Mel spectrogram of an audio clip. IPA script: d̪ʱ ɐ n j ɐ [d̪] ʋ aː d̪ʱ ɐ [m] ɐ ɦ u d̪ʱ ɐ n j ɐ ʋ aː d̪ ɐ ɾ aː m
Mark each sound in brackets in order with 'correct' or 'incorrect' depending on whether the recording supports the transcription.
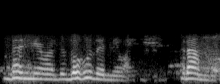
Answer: incorrect, incorrect

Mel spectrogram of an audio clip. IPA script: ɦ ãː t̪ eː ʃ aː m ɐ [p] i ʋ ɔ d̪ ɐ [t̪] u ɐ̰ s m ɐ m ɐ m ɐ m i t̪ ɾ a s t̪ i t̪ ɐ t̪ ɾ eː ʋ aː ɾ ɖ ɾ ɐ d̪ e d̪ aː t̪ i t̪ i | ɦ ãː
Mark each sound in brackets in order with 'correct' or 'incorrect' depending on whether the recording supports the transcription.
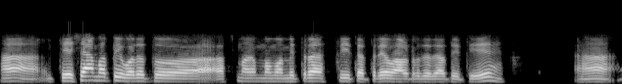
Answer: correct, correct

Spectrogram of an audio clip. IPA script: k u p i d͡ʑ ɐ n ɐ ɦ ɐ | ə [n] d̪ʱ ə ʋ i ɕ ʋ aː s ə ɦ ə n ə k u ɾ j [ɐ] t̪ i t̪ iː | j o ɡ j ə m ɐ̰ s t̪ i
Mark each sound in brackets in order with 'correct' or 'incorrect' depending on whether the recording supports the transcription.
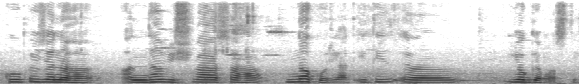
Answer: correct, incorrect

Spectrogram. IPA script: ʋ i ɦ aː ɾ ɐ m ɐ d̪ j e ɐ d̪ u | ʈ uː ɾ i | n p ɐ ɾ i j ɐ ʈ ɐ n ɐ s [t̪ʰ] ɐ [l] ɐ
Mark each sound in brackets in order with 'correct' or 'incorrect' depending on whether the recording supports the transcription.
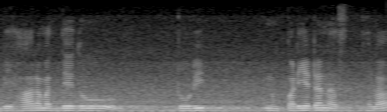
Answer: correct, correct

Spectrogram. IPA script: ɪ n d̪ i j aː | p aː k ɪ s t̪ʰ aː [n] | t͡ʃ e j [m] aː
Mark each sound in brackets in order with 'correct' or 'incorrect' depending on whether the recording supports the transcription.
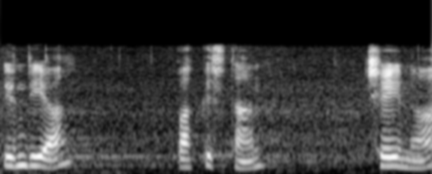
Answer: correct, incorrect

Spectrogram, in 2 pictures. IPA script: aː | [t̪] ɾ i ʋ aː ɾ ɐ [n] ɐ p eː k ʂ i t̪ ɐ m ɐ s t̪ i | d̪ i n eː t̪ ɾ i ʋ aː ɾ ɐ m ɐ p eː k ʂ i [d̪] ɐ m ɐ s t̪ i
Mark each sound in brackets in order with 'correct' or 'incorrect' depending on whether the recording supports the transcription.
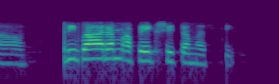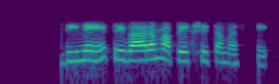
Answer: correct, incorrect, incorrect

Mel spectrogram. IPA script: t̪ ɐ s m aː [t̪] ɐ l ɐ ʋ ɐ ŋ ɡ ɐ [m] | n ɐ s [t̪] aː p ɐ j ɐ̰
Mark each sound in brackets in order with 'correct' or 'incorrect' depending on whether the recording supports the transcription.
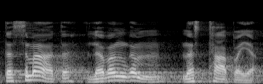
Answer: correct, correct, incorrect

